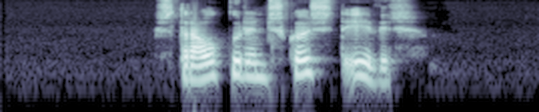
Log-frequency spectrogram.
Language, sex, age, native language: Icelandic, female, 50-59, Icelandic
